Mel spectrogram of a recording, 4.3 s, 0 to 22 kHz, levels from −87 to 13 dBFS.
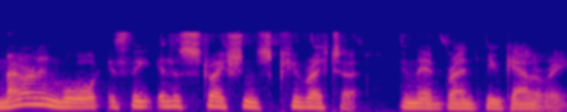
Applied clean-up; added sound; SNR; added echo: neural mask model DeepFilterNet 3.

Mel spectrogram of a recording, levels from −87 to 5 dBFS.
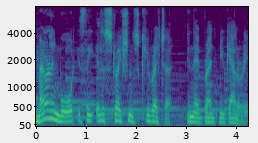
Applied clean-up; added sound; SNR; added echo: none; none; none; none.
